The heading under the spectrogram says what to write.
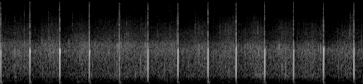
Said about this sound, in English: I'd love you just to give her a round of applause, just to say thank you.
